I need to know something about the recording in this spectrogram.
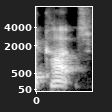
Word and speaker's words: Koch: it means cook uh but todd and nina say koch for some reason but i'm fine with it rhymes with scotch koch i like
